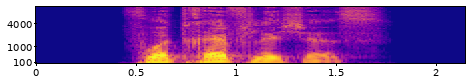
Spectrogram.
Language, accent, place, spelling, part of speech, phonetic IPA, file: German, Germany, Berlin, vortreffliches, adjective, [foːɐ̯ˈtʁɛflɪçəs], De-vortreffliches.ogg
- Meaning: strong/mixed nominative/accusative neuter singular of vortrefflich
